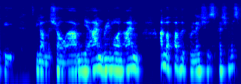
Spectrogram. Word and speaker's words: Rimon: Is it Rimon? Am I pronouncing that right? It's Rimon. But Rimon. That was close.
